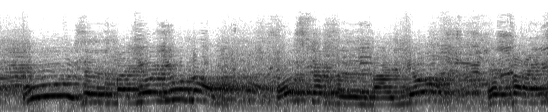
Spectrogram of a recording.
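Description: A man's voice talking continuously and loudly.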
